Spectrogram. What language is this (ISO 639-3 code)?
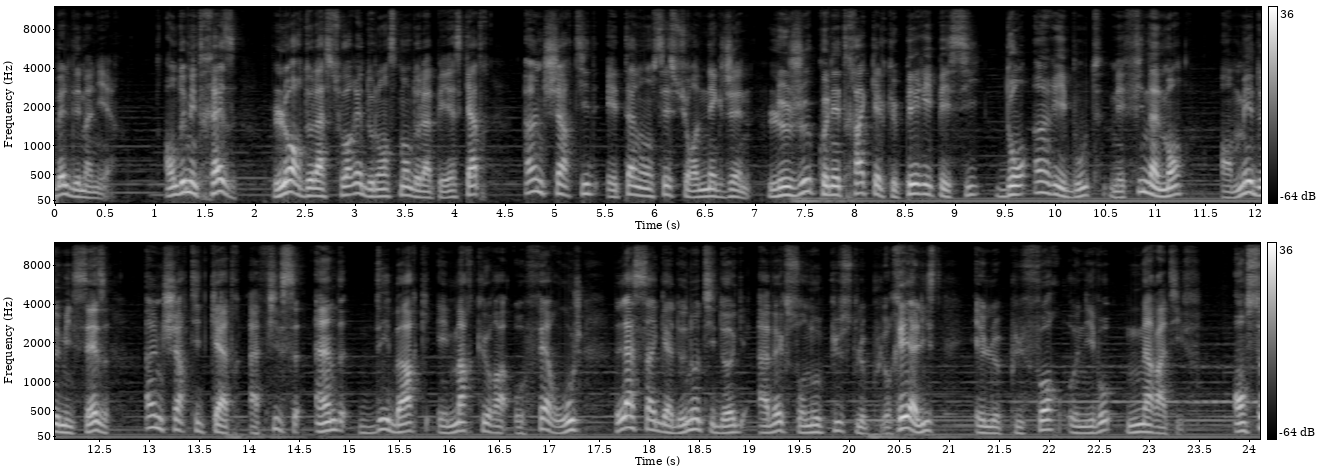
fra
